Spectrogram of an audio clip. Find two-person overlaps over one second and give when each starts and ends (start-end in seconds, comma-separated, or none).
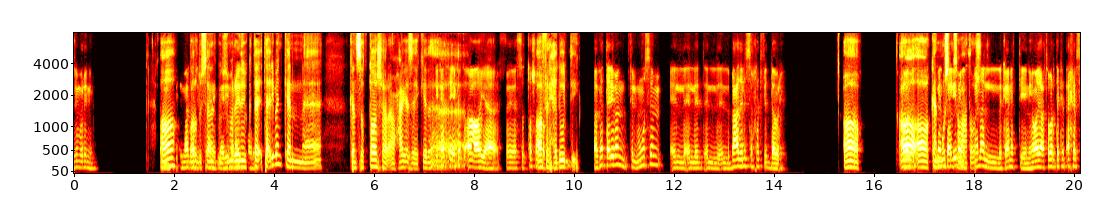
1.7-3.7, 16.6-18.4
